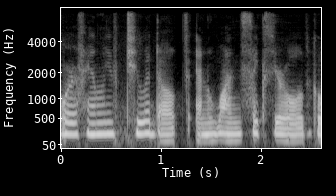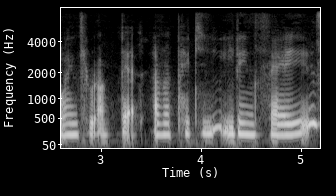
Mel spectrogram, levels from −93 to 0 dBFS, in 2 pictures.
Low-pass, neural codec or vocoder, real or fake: 7.2 kHz; codec, 16 kHz in and 24 kHz out, 1.1 kbps, FireRedTTS-2 codec; fake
